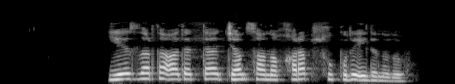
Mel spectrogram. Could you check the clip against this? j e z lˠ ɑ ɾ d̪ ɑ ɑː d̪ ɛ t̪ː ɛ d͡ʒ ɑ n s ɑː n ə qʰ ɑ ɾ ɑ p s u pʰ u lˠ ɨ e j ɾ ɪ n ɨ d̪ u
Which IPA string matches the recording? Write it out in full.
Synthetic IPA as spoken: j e z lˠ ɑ ɾ d̪ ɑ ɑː d̪ ɛ t̪ː ɛ d͡ʒ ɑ n s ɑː n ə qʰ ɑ ɾ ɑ p s u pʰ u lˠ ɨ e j l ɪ n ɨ d̪ u

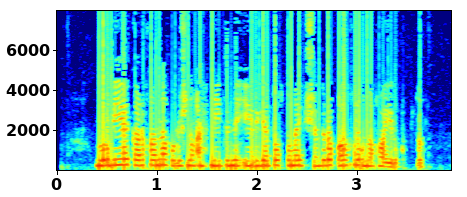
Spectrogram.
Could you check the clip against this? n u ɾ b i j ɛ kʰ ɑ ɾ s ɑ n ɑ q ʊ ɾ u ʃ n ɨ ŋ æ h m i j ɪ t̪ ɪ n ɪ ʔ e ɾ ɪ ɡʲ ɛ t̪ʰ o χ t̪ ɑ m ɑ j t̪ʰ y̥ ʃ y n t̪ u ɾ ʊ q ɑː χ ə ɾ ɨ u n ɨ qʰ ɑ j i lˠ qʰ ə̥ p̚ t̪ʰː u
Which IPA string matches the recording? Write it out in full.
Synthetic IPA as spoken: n u ɾ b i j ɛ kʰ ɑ ɾ χ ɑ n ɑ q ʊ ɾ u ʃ n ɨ ŋ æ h m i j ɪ t̪ ɪ n ɪ ʔ e ɾ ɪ ɡʲ ɛ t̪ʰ o χ t̪ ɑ m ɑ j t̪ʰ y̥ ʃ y n t̪ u ɾ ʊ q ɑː χ ə ɾ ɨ u n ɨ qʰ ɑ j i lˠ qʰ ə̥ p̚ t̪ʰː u

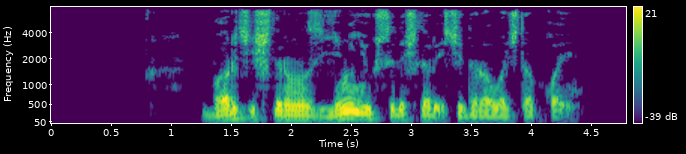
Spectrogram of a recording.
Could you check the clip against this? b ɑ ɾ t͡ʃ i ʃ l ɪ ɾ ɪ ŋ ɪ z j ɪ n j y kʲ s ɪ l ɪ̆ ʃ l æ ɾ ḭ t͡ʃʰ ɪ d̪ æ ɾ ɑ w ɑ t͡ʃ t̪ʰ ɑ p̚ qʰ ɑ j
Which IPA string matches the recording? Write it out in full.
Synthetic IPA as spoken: b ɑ ɾ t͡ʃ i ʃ l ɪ ɾ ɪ ŋ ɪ z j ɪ ŋ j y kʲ s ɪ l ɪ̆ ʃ l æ ɾ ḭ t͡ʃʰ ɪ d̪ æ ɾ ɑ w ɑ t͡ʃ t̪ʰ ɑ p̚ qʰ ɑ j

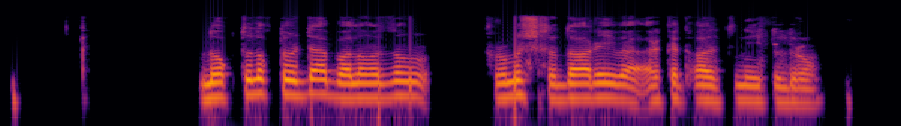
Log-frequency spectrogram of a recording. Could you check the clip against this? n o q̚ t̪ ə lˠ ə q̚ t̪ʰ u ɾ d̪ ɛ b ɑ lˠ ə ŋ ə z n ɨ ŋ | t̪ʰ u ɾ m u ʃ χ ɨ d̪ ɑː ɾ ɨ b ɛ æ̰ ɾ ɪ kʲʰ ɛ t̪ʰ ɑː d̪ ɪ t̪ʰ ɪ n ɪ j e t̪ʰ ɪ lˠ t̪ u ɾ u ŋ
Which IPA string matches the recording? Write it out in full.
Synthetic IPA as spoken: n o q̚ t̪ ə lˠ ə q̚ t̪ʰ u ɾ d̪ ɛ b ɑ lˠ ə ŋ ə z n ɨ ŋ | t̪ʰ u ɾ m u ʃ χ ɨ d̪ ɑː ɾ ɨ v ɛ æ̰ ɾ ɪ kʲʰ ɛ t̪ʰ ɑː d̪ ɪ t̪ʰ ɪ n ɪ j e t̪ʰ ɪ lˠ d̪ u ɾ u ŋ

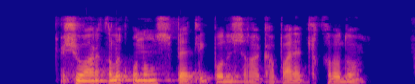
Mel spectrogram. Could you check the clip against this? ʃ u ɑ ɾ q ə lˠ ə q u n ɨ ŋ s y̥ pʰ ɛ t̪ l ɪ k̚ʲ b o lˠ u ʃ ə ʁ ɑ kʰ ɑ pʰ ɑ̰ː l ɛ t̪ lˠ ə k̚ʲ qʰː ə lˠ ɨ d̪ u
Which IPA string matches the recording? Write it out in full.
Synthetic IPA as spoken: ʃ u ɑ ɾ q ə lˠ ə q u n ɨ ŋ s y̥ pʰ ɛ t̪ l ɪ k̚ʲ b o lˠ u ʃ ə ʁ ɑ kʰ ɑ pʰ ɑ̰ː l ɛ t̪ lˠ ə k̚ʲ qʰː ə lˠ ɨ d̪ u

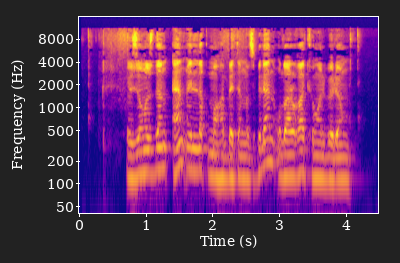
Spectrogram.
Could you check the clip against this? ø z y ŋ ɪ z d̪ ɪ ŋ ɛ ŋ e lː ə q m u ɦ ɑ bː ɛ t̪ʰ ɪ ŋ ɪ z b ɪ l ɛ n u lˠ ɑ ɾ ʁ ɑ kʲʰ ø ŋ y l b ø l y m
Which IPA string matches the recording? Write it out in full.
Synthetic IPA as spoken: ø z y ŋ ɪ z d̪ ɪ ŋ ɛ ŋ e lː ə q m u ɦ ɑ bː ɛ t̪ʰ ɪ ŋ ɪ z b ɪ l ɛ n u lˠ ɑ ɾ ʁ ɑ kʲʰ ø ŋ y l b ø l y ŋ

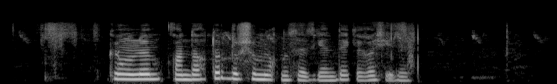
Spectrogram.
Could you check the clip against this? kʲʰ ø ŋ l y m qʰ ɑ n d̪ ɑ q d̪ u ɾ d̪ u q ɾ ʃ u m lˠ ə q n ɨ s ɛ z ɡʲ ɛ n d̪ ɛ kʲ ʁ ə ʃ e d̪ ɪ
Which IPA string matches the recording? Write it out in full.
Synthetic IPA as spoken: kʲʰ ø ŋ l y m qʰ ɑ n d̪ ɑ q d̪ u ɾ d̪ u ɾ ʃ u m lˠ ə q n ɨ s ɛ z ɡʲ ɛ n d̪ ɛ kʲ ʁ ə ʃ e d̪ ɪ

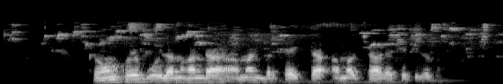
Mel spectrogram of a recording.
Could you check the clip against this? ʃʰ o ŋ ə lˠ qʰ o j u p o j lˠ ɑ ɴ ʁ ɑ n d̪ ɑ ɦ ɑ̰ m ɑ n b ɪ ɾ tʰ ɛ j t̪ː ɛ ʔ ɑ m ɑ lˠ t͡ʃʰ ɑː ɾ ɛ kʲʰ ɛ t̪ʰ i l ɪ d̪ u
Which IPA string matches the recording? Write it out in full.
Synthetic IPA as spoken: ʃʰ o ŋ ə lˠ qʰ o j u p o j lˠ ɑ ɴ ʁ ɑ n d̪ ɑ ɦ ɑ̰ m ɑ n b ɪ ɾ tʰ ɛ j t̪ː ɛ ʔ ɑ m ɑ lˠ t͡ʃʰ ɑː ɾ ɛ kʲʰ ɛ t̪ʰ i l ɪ d̪ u

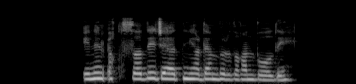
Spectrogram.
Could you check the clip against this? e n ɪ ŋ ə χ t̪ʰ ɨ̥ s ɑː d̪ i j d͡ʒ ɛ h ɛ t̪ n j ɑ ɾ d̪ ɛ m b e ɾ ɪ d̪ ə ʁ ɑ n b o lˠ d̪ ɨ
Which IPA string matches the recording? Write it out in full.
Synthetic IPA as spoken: e n ɪ m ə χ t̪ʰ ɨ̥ s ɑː d̪ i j d͡ʒ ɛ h ɛ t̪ n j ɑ ɾ d̪ ɛ m b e ɾ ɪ d̪ ə ʁ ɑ n b o lˠ d̪ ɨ

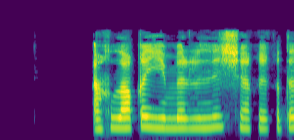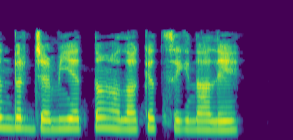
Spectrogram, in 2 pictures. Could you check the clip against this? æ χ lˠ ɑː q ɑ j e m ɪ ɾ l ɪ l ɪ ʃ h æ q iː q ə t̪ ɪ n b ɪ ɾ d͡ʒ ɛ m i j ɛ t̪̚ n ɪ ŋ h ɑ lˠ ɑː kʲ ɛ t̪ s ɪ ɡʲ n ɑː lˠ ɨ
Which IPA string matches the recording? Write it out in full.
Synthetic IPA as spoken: æ χ lˠ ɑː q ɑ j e m ɪ ɾ l ɪ l ɪ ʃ h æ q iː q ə t̪ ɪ n b ɪ ɾ d͡ʒ ɛ m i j ɛ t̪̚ n ɪ ŋ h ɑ lˠ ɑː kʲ ɛ t̪ s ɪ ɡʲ n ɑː lˠ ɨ

